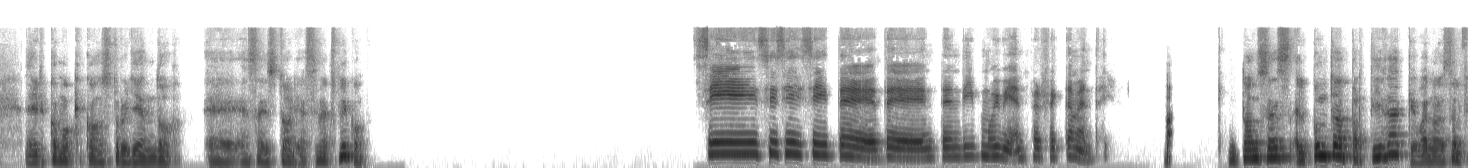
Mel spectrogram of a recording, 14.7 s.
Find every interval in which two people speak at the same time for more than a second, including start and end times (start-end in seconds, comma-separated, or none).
none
